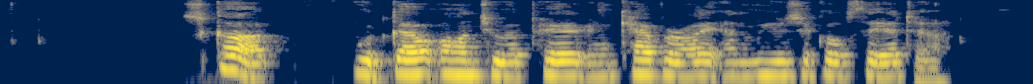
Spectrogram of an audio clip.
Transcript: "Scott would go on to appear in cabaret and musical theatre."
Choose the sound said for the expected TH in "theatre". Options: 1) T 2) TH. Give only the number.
2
